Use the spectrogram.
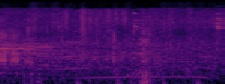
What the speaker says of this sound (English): We saw that man's sheep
